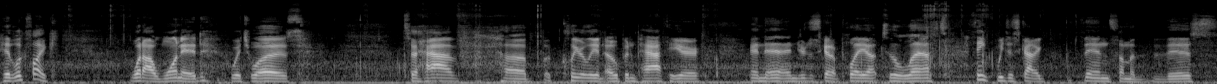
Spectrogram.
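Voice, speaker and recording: Against noticeable background noise, a man with a fairly high pitch speaks at a fairly slow pace, with fairly even intonation and long, frequent pauses. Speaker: disc golfer showing a new course. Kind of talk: casual walkthrough vlog. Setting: outdoors in the woods.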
